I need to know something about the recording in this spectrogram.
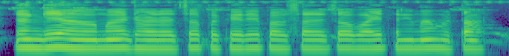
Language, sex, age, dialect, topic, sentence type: Marathi, male, 25-30, Southern Konkan, agriculture, question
